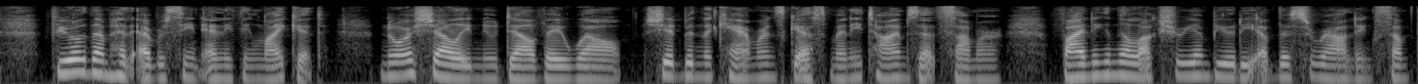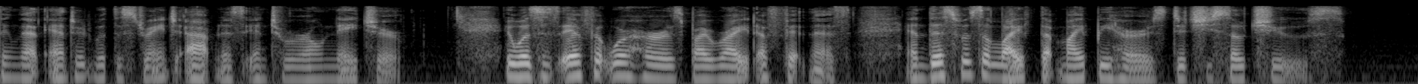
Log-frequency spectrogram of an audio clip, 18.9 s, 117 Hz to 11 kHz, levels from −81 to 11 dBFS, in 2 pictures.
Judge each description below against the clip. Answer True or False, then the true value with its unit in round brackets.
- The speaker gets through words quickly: True (215 wpm)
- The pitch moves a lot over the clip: False (2.7 semitones)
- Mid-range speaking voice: True (160 Hz)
